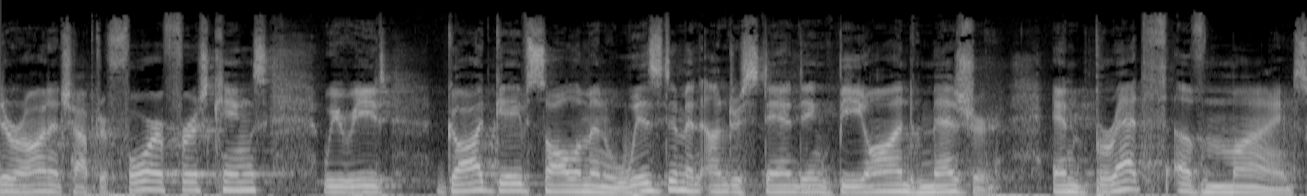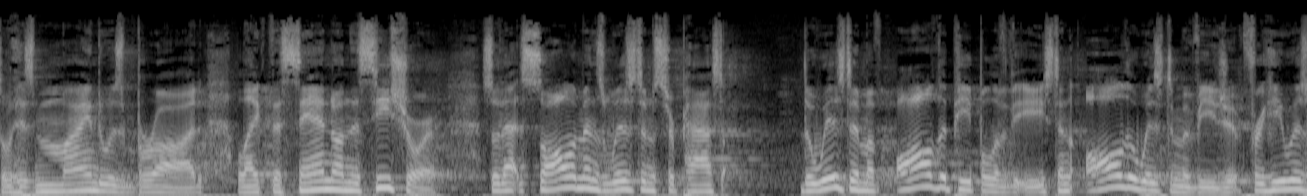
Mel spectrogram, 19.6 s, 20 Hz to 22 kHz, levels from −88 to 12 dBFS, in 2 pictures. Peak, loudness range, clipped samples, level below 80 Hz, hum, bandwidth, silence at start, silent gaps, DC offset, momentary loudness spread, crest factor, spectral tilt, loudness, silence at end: -4 dBFS; 2 LU; under 0.1%; -34 dBFS; none; 16 kHz; 0 s; none; under 0.1%; 6 LU; 14 dB; -4.5 dB/octave; -18 LUFS; 0 s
